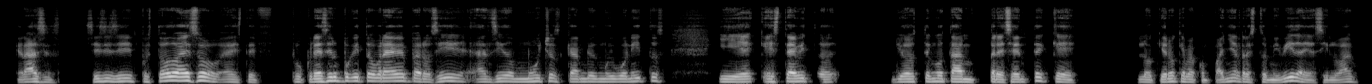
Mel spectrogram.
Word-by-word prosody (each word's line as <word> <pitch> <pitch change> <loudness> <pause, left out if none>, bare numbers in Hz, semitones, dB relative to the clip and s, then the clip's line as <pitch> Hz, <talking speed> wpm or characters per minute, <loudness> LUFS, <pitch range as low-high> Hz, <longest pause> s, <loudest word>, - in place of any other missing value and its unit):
gracias. 110 -3 -2 0.2
Sí, 130 - -4
sí, 140 0 -1
sí. 140 +2 -1
Pues, 130 -3 -9
todo 175 +3 +7
eso, 175 -8 +5
este, 115 -1 -6
f 105 - -11 0.2
procurare 125 +2 +1
ser 170 - +5
un - - -3
poquito 165 -1 +2
breve, 155 +1 +4
pero 135 -5 0
sí, 145 +5 -1
han 125 -1 -5
sido 135 +2 0
muchos 135 +2 -2
cambios 130 0 -2
muy 130 0 -1
bonitos. 140 +4 -3 0.5
Y 125 0 +1
que 130 - -5
este 125 +3 +1
hábito 135 -4 +1 0.5
yo 125 +3 +1
lo 125 - +1
tengo 135 +1 -1
tan 125 -4 +3
presente 120 +5 0
que 115 -7 -2 0.6
lo 110 -3 -4
quiero 125 +6 0
que 135 -2 -2
me 120 - 0
acompañe 110 +6 -5
el 140 - -3
resto 115 -1 -3
de - - -3
mi 105 - -1
vida 165 0 +3
y 105 - -3
así 100 +2 -6
lo 105 +1 -5
hago. 120 -2 -8
130 Hz, 200 wpm, -23 LUFS, 120-140 Hz, 0.6 s, todo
